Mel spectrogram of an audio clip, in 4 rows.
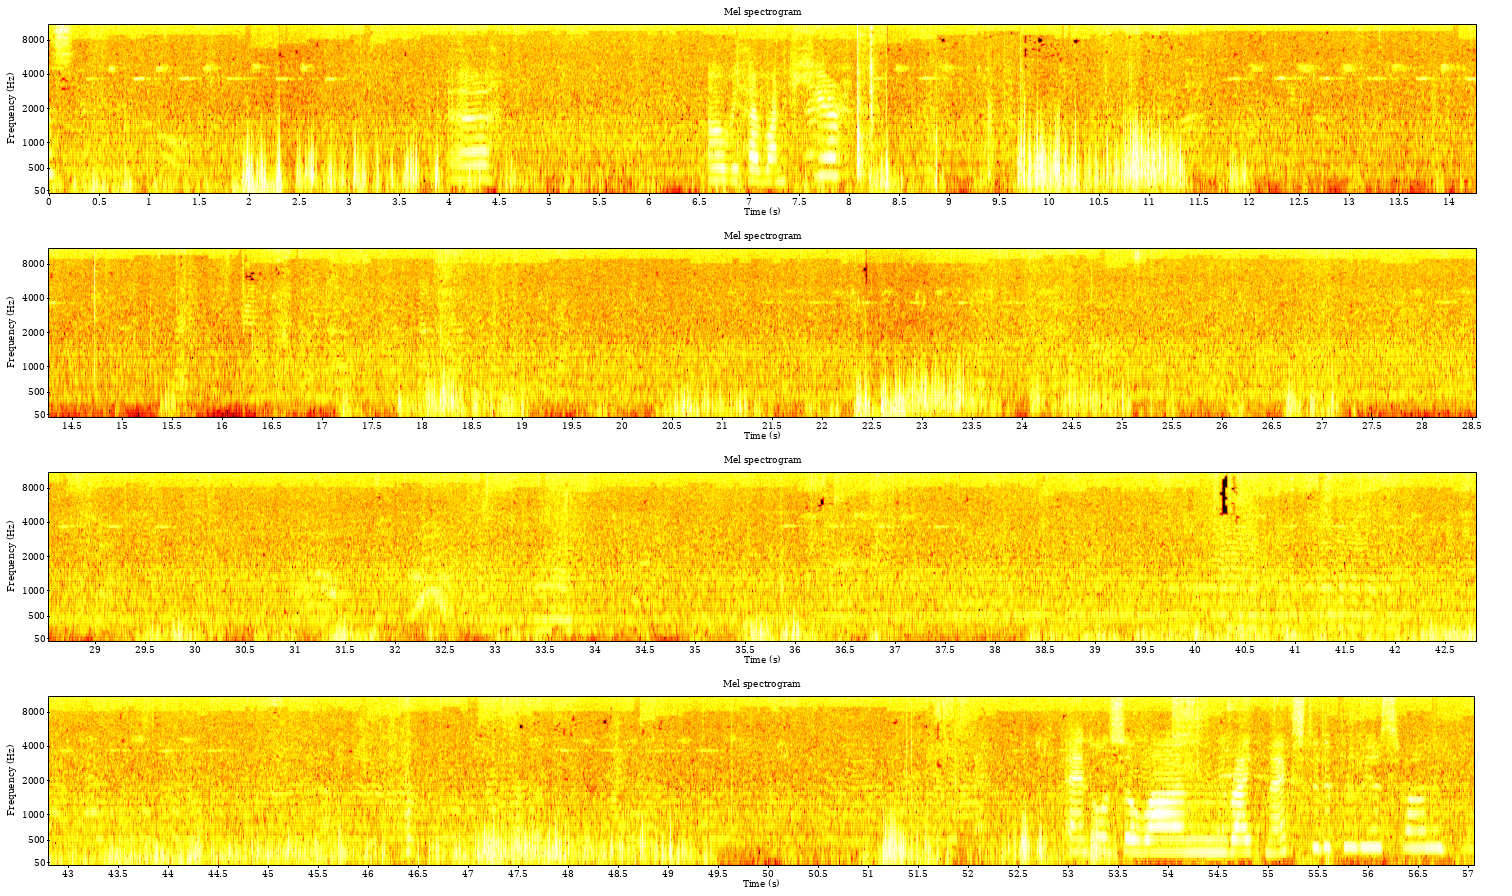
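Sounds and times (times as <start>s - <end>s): honey bees buzzing: 0.0s - 57.0s.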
